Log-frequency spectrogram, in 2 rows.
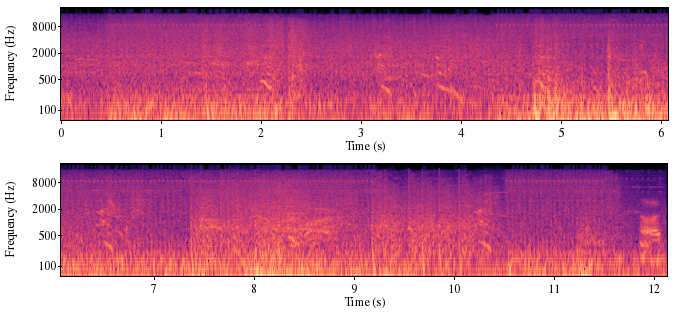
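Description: Sustained heavy gunfire from a heavy gunner weapon in the video game Fallout 76, a dense continuous rattle of rapid shots that runs loud throughout, with a voice talking over it at times.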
